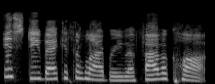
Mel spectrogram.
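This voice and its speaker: A woman's voice: on the high side, lively intonation, quick pace, fairly bright tone, no room sound. A woman reading aloud voices an anxious, bookish young girl, pleading breathlessly for help.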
